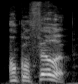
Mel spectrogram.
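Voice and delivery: high, loud cry of horror; horrified cry. A narrator's reading. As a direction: scream his name in shock. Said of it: "cried Justine in horror".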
